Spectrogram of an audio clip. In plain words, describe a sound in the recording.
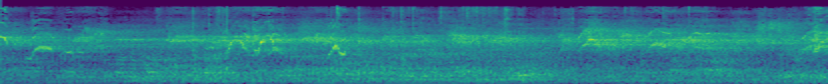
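Small birds chirp and twitter close by.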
